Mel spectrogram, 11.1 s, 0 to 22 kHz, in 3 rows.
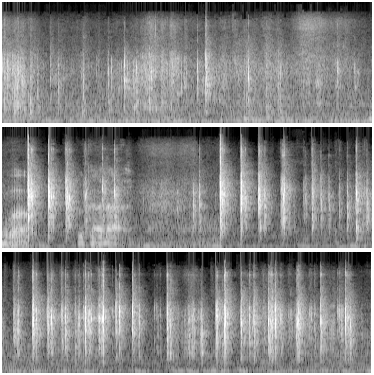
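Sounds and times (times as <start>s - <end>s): mechanical keyboard typing: 3.3s - 5.0s, 5.6s - 11.0s.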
